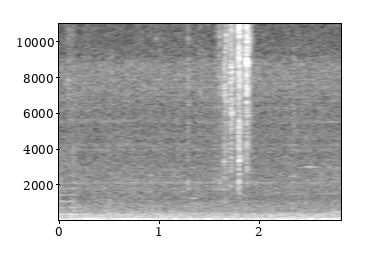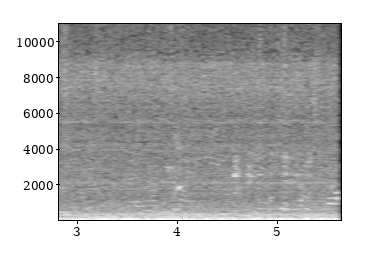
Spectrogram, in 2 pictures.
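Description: Saudia flight 739, an airliner departing Lahore, gives a steady, heavy engine roar heard from inside the cabin, a continuous broadband rumble with faint voices and brief clicks mixed in.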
